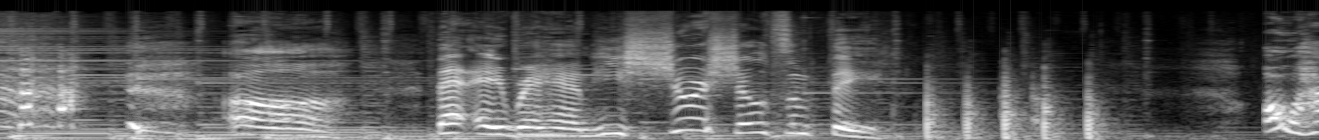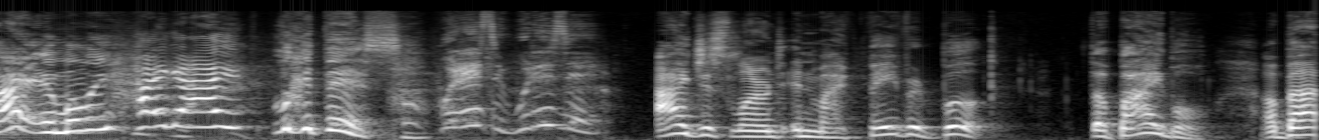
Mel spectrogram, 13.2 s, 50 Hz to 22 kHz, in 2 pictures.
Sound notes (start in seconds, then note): 0.0 laughs; 4.6 knocking on door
